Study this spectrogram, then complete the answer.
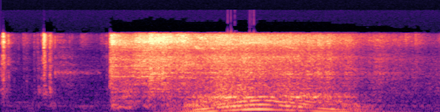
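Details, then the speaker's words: Chevrolet Spark, pump running but not sending fuel though gauge showed two bars: catches after short crank on sprayed cleaner in throttle body, revs briefly, then sags and dies; fuel starvation, empty tank. "ando la bomba pero no manda gas Qué quiere decir eso pues que no tiene gas de seguro pero aquí nos marca dos rayas dos rayas de gasolina"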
